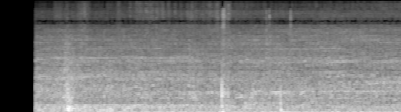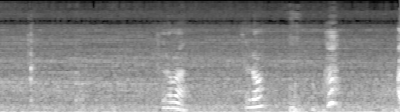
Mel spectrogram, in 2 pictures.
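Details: Mochi, a pet cat in a multi-cat home, uses her pretty voice when she wants something; after a stretch of quiet indoor room noise and clicks, two or three drawn-out, arching meows sound near the end.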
